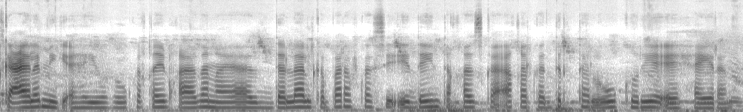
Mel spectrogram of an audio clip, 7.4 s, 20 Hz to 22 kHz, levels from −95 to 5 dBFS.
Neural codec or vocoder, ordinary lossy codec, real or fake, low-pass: none; none; real; none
